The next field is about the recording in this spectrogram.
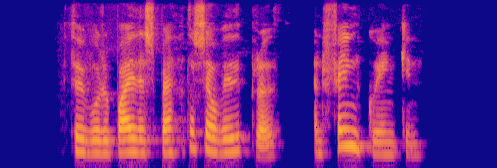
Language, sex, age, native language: Icelandic, female, 40-49, Icelandic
